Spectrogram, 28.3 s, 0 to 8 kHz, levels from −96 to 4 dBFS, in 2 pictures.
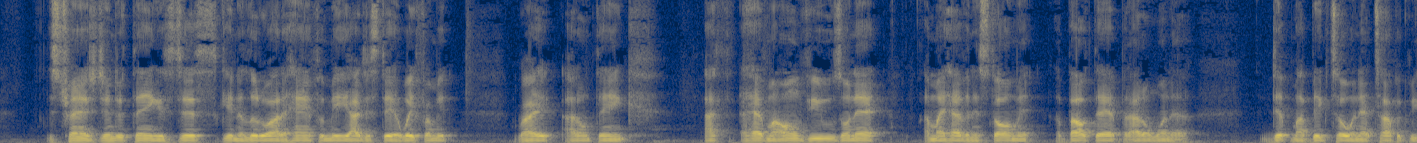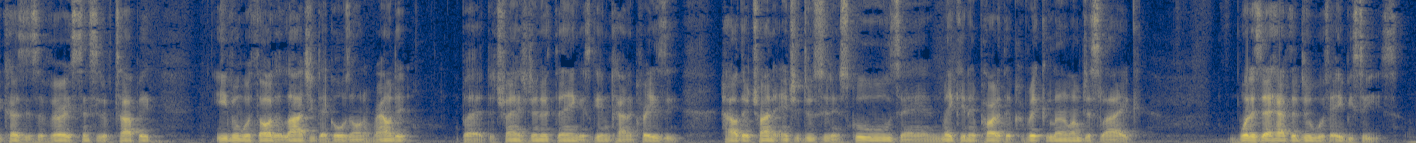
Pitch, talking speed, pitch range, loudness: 80 Hz, 215 wpm, 75-85 Hz, -21 LUFS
